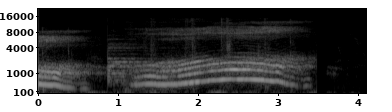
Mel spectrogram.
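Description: A cartoon boy's voice in two long drawn-out cries. The first trails off about half a second in, and the second swells up in pitch and falls away, ending about three and a half seconds in.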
